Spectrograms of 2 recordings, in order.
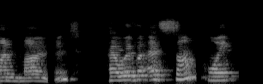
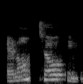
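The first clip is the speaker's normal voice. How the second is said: ordinary delivery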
